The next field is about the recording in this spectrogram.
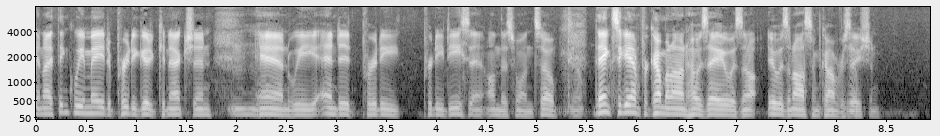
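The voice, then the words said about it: Voice going hoarse. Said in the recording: “I'm losing my voice.”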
